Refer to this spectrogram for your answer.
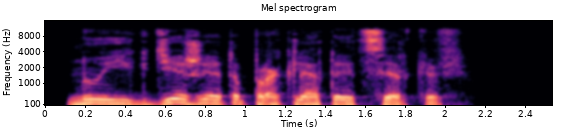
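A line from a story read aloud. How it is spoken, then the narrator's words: Deep-sighing woman's question. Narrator (Russian): Витория глубоко вздохнула и спросила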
